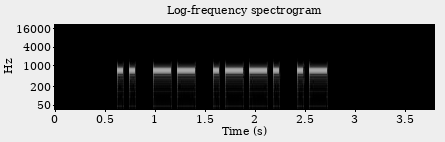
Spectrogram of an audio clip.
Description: Morse code, heard as a keyed tone, about 20 wpm, 700 Hz. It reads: IMPA
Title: Build A Word - 2 Letters At A Time - 6-Letter Words - 20wpm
